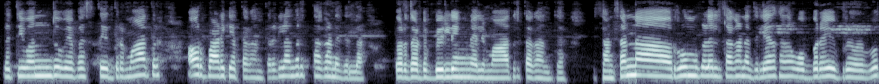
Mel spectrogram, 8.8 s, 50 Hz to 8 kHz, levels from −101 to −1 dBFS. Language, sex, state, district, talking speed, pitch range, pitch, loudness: Kannada, female, Karnataka, Bellary, 170 wpm, 225-260 Hz, 245 Hz, -17 LUFS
